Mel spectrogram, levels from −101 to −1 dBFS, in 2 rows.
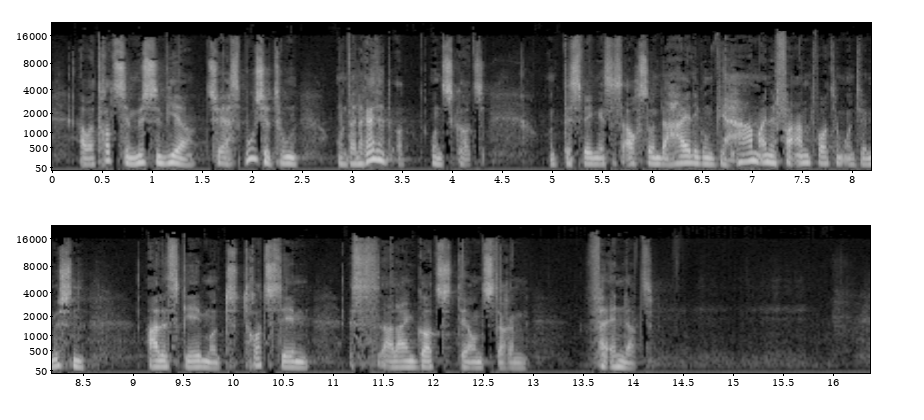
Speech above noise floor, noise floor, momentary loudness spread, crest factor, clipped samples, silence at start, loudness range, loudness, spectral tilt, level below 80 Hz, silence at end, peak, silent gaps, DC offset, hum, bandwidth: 34 dB; -64 dBFS; 14 LU; 22 dB; under 0.1%; 0 s; 5 LU; -29 LUFS; -3.5 dB/octave; -72 dBFS; 2.2 s; -10 dBFS; none; under 0.1%; none; 19.5 kHz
